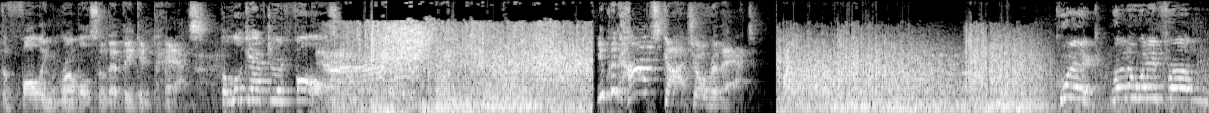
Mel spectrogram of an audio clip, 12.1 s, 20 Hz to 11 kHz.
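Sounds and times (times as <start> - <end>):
large explosion: 3.3 - 6.0, 7.8 - 11.2.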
